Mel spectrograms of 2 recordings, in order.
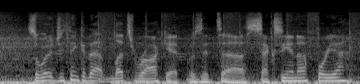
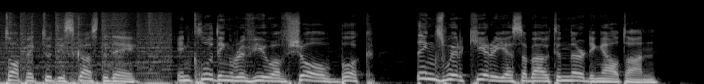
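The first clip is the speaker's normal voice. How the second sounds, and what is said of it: Bad put-on Russian accent. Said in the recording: “your normal accent ... We do entire show with Russian accent ... that was a terrible accent.”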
